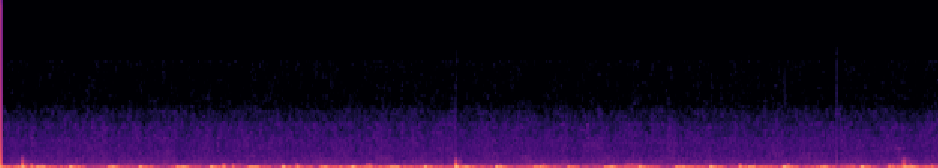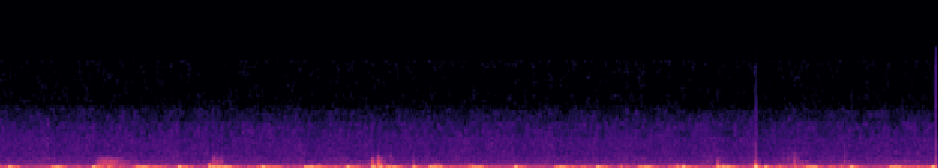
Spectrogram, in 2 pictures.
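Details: Fast heartbeat after exercise, recorded for ASMR: rapid, steady low heartbeat thumps.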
